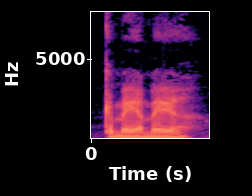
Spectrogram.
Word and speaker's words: Kamehameha: It was only in like 1895, bro, that fucking King Kamehameha take that shit. Kamehameha? Like Dragon Ball Z? King. I always say it wrong. They're going to hate me now. Kamehameha.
